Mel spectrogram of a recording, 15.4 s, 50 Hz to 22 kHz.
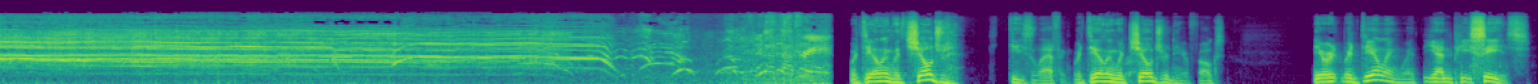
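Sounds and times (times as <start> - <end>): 
crowd of people screaming in a sustained piercing wail: 0.0 - 7.5
speech: 8.6 - 12.4, 13.2 - 15.3.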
